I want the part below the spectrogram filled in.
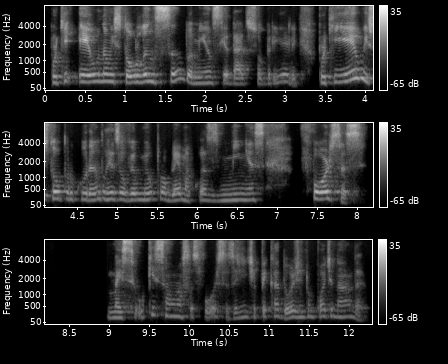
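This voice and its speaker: Lively Brazilian man preaching. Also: moderate pace, gravelly. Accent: Brazilian Portuguese. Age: young adult. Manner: lively storytelling, acts out dialogue with big pitch jumps. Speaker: youth week speaker. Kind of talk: sermon with personal story.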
